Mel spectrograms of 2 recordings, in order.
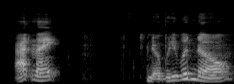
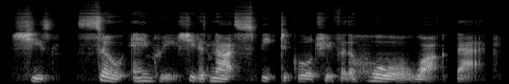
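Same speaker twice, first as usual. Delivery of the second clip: ordinary delivery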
